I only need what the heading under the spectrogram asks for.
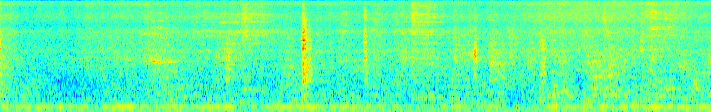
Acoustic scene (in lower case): restaurant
